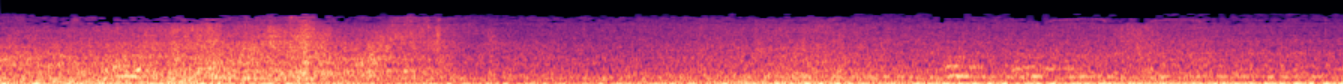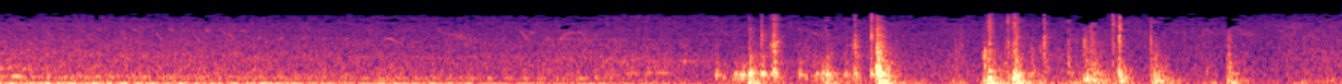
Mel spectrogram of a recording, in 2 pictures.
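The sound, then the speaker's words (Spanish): Car doors clunk as people climb out of a car stopped in front of a house, a low engine hum giving way to a few sharp, irregular door knocks and thuds near the end. “Frankie, Maggie, su madre y su hermana bajan del coche”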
